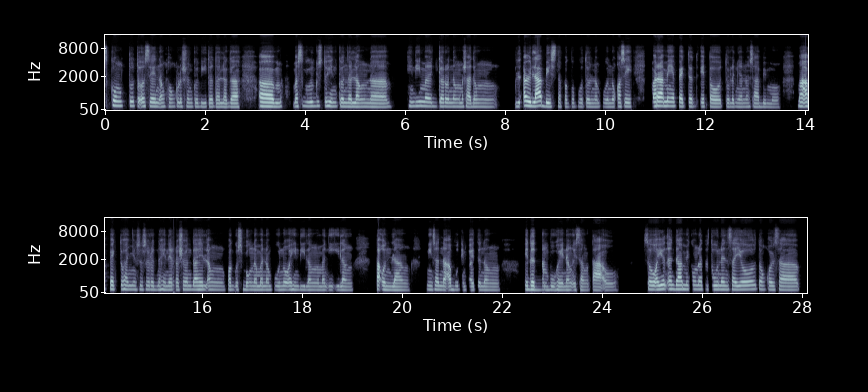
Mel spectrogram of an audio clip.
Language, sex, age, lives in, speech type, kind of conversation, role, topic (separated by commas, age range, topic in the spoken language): Filipino, female, 25-29, Philippines, conversation, unstructured, none, Paano naapektuhan ng pagputol ng mga puno ang inyong lugar?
